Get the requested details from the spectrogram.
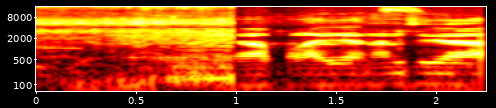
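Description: An older man speaks close by.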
